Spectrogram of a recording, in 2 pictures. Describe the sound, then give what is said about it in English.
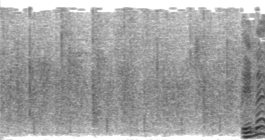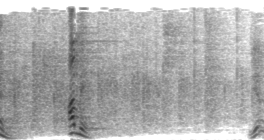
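An audience claps in a steady, dense wash of applause, while raised voices call out briefly over it several times before the clapping thins toward the end. “Your clapping is filled with pride.”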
